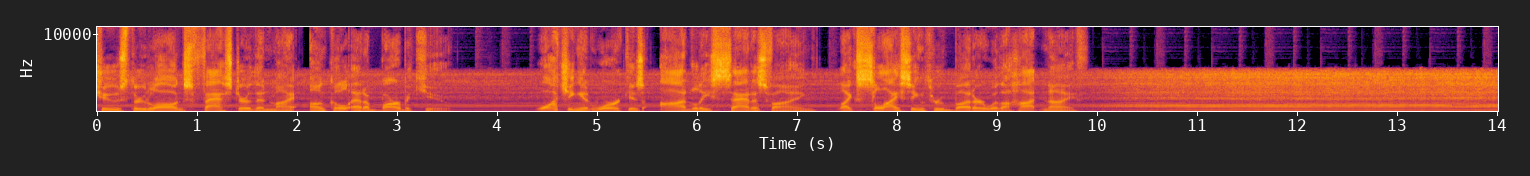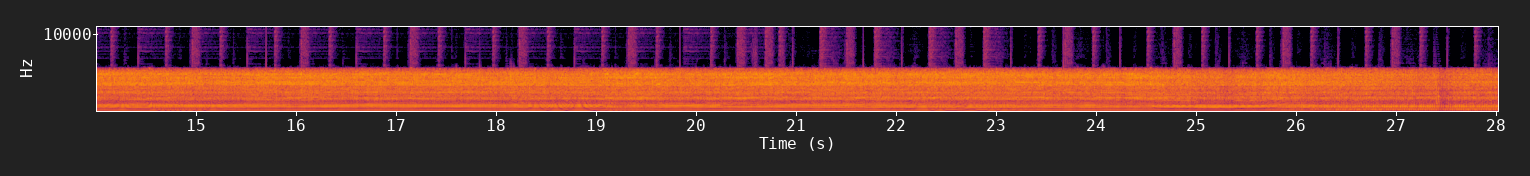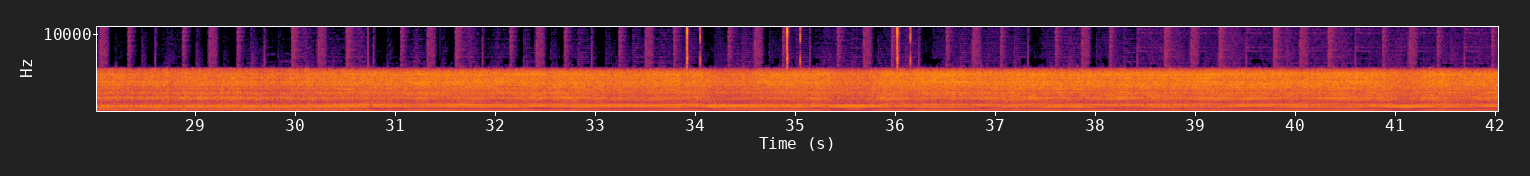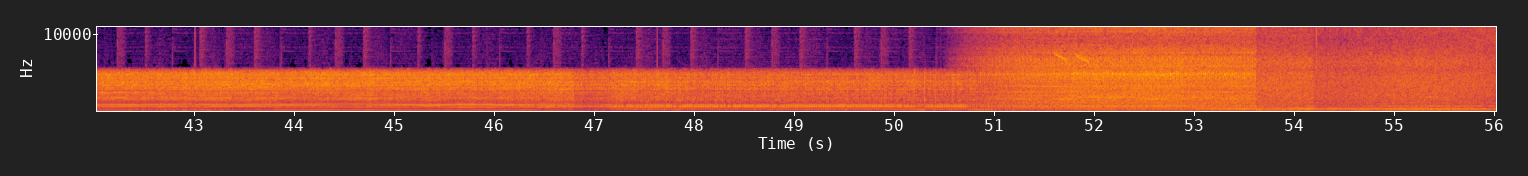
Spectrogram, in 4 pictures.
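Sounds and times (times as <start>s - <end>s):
log-processing machine engine: 46.8s - 56.0s.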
